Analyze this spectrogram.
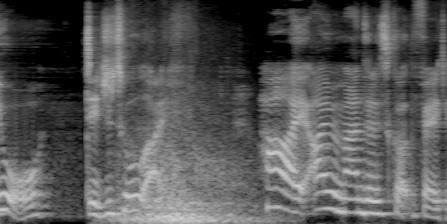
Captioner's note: air whooshing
